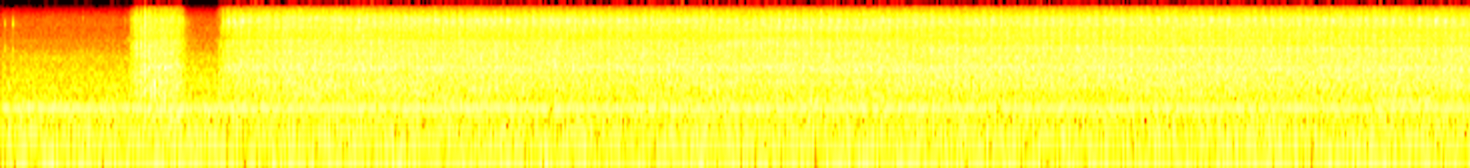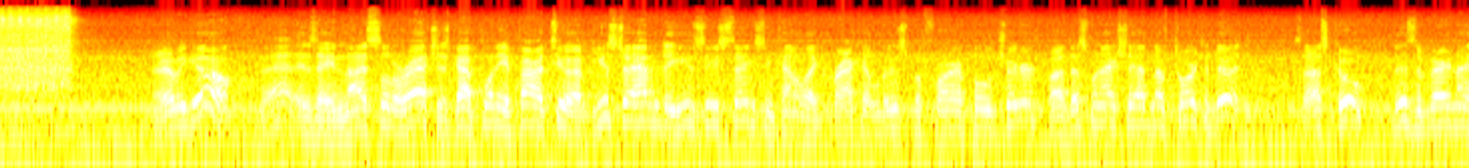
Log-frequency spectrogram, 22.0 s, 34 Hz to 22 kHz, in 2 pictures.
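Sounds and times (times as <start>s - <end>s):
electric ratchet wrench running: 1.0s - 11.6s.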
